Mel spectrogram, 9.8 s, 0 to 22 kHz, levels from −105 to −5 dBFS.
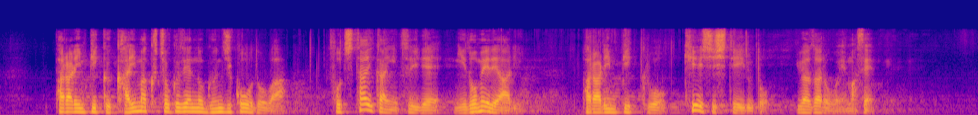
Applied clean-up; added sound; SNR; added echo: neural separator model SepFormer DNS4.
